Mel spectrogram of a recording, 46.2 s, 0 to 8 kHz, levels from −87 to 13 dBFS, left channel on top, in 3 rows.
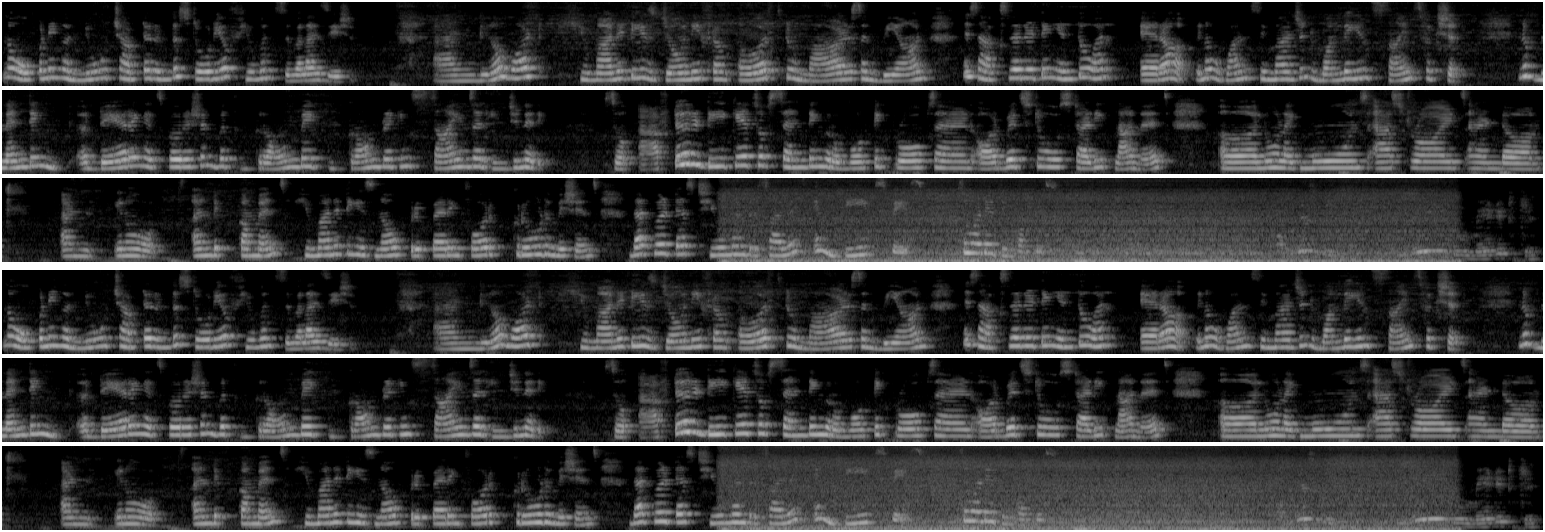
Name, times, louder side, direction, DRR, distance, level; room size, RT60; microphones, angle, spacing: voice 1, 0.0-3.5 4.0-5.4 5.7-11.1 11.4-14.6 14.9-20.8 21.5-30.8 31.4-32.4 32.7-33.6 33.8-39.9 40.4-41.2, equal, 5° left, 0.3 m, -30 dB
sound 1, 38.0-45.4, right 1 dB, 40° right, 0.6 m, -39 dB
voice 2, 43.6-46.1, right 4 dB, 70° right, 0.8 m, -40 dB
2.5 x 2.1 x 3.4 m
head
